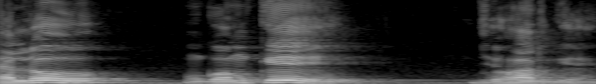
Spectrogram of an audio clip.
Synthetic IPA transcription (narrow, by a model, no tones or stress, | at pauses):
ɛlo | ɡɔmke | d͡ʒoɦaɾɡe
